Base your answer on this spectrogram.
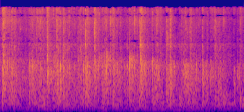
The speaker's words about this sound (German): Da kommt er. Dann auch noch Applaus für ihn.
